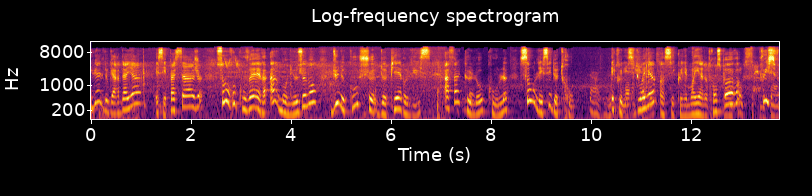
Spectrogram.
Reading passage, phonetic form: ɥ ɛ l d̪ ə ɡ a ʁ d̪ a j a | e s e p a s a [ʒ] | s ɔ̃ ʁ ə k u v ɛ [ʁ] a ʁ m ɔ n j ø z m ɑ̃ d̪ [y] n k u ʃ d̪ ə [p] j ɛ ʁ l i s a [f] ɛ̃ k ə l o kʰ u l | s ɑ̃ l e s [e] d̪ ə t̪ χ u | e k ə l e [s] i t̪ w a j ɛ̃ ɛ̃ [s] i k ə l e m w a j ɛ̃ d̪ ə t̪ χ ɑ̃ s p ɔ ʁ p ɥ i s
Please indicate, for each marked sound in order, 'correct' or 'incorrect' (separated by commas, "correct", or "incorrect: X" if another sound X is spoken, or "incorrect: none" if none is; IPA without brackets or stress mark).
correct, correct, correct, correct, correct, correct, correct, correct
